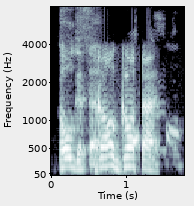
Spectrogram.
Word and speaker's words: Golgotha: Can I check a pronunciation? Sure. What? Golgotha or Golgotha? Golgotha.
